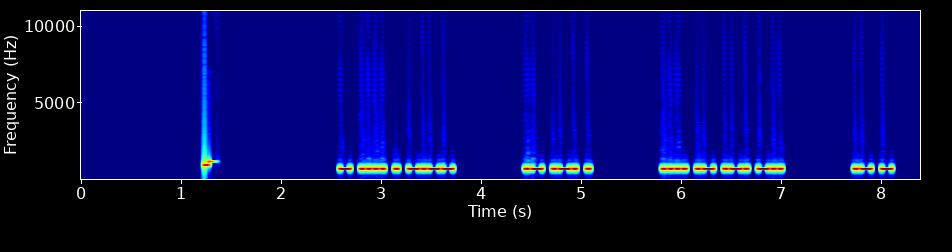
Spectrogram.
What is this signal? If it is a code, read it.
Morse code, heard as a keyed tone, about 36 wpm, 700 Hz. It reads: THEY ARE HARD AT
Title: 3x Word-Spacing - Sentences from Top 300 Words - 35wpm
